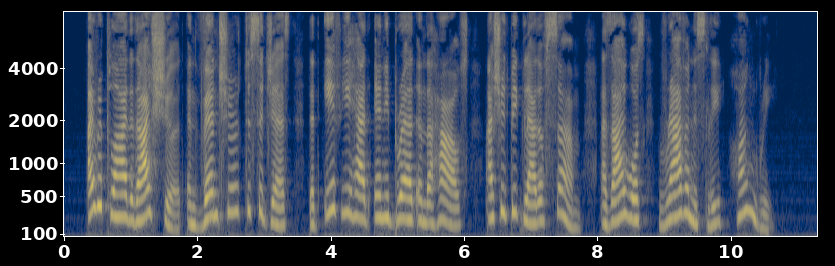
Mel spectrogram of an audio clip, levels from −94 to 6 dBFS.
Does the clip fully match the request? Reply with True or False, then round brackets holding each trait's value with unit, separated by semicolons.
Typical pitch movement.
False (6.0 semitones)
